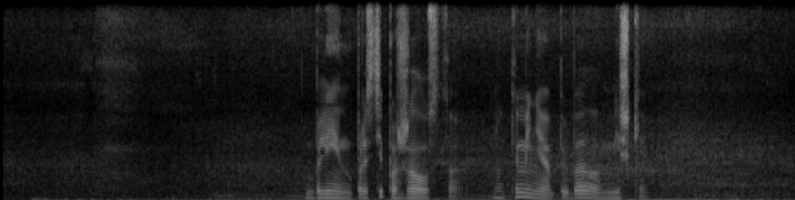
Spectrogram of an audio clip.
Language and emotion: Russian, sad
